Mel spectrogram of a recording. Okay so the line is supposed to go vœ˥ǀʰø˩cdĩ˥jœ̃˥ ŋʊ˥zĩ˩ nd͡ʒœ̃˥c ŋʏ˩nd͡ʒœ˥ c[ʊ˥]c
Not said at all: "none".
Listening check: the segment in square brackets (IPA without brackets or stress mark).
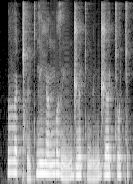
ʊ˥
